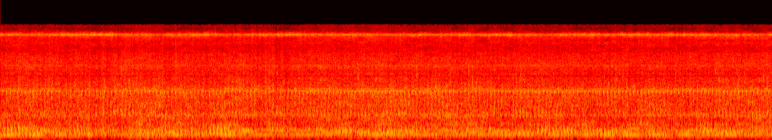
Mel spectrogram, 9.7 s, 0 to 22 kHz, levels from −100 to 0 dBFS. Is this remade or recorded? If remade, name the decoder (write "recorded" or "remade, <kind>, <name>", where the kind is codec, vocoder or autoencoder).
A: remade, autoencoder, DAC-VAE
